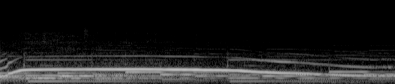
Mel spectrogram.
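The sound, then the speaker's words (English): Gray wolves howl together in long, sustained, overlapping tones, one voice sliding slowly downward while others hold lower pitches, continuous and fairly loud with no talking. “So this is where the wolves come in.”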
